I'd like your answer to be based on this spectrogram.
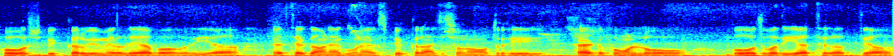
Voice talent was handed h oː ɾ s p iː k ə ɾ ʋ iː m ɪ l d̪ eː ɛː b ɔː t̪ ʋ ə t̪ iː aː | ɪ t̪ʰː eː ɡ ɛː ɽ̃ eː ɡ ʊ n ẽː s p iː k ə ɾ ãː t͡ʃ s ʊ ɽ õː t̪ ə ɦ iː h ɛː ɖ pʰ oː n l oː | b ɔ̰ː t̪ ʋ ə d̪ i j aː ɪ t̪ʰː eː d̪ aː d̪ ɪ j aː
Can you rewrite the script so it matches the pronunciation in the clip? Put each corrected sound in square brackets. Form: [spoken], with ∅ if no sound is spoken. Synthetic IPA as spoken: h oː ɾ s p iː k ə ɾ ʋ iː m ɪ l d̪ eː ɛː b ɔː t̪ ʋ ə [d̪] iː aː | ɪ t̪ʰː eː ɡ [aː] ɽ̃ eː ɡ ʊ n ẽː s p iː k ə ɾ ãː t͡ʃ s ʊ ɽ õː t̪ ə ɦ iː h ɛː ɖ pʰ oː n l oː | b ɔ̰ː t̪ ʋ ə d̪ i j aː ɪ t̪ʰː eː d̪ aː [t̪] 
